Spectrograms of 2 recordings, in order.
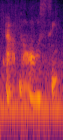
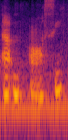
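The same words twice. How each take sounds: First: Out in Aussie repeated as a voiceless whisper; whispered echo. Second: Said in the usual way. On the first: Real, not acted. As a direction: echo out in Aussie softly to yourself. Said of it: "whispered echo". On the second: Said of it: "echoes herself".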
